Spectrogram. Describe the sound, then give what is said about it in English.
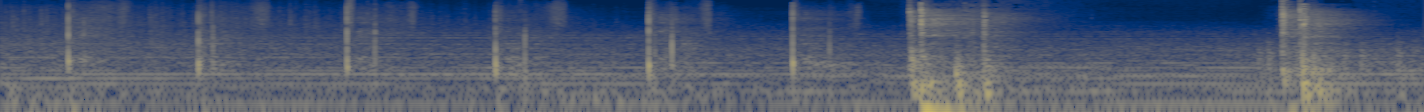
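Steady footsteps tap along a hard floor in an echoing hallway, about one per second, broken by two louder thuds like a door being opened and bumping. No one speaks. “he heard Vorin's door open. His footsteps echoed in the hallway.”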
